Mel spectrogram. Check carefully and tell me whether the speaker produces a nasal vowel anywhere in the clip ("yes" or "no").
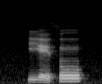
no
